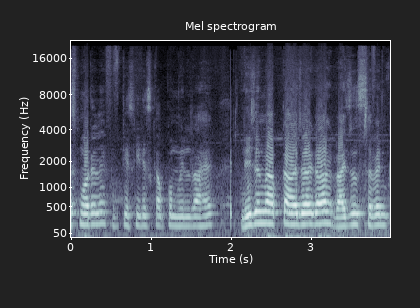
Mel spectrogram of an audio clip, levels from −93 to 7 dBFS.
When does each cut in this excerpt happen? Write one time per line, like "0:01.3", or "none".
0:01.9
